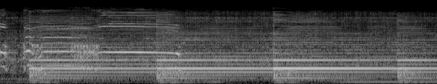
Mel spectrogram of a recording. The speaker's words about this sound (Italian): Là, da mezzanotte fino al canto del gallo,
